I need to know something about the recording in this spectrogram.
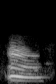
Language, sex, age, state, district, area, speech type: Malayalam, female, 30-45, Kerala, Kottayam, urban, conversation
